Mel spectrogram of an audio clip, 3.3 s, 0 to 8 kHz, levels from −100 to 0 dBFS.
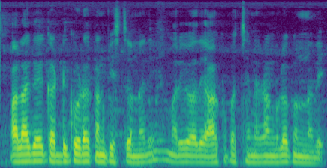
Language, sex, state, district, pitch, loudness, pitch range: Telugu, male, Telangana, Mahabubabad, 120 Hz, -17 LUFS, 110-125 Hz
